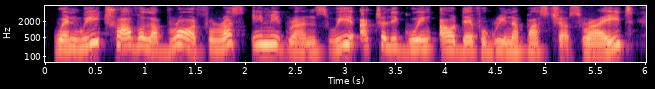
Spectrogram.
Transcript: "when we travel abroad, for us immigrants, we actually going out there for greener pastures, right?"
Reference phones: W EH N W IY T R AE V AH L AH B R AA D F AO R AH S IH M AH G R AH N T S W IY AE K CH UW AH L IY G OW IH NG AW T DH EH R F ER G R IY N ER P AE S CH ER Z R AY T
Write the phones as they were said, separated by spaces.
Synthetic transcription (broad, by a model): W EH N W IY T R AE V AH L AH B R AA D F AO R AH S IH M AH G R AH N T S W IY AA K CH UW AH L IY G OW IH NG AW T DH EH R F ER G R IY N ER P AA S CH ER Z R AY T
